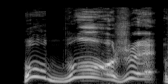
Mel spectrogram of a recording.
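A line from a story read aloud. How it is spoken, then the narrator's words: Exclamation. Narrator (Russian): воскликнул Хрюкфин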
